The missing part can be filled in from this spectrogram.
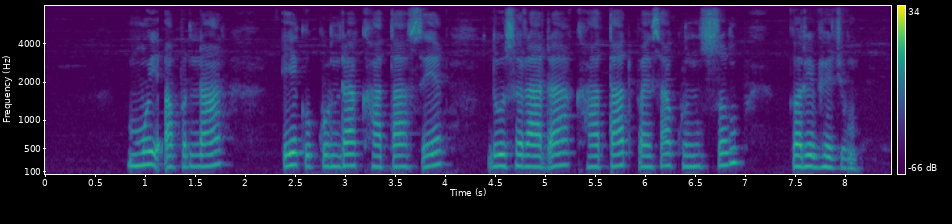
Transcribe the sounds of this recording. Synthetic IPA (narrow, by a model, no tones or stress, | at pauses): mujʔəpna | ekːuɳɖakʰat̪ase | d̪usɾaɖakʰat̪at̪pəjsaɡʱunsəm | kəɾebʱed͡ʒum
